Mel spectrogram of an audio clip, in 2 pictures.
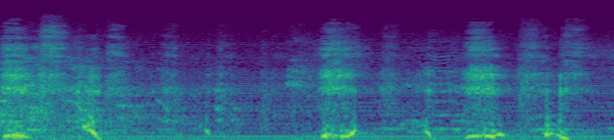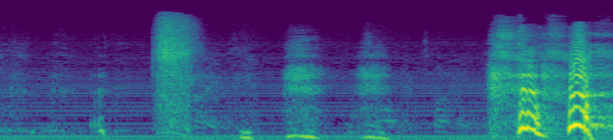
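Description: Laughter and scattered chuckling. About four seconds in there is one short, sharp breathy burst like a sneeze, and louder laughter starts near the end.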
